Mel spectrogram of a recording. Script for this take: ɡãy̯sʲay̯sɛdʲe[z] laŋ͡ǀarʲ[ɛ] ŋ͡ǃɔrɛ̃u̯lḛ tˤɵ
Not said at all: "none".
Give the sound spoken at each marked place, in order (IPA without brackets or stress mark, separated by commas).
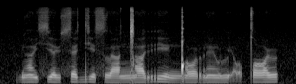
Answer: s, e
